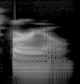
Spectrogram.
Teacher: When you look at the phrase for real, it has 2 clear words, but when we are talking fast or expressing shock, we drop the O sound in for completely. It just becomes an F sound attached to the word real.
